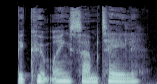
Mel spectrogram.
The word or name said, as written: bekymringssamtale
